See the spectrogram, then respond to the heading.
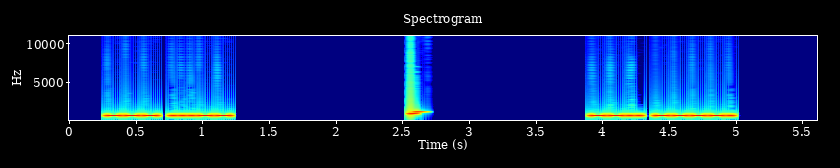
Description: Morse code, heard as a keyed tone, about 36 wpm, 700 Hz. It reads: O3 Z9
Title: Single-Letter Single-Number 35wpm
